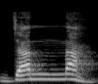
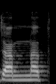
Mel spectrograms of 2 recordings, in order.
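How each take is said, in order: First: The word ends in a soft h sound. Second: The word ends in a bare t sound. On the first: The speaker calls it right. "জান্নাহ এমন হবে" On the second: The speaker calls it wrong. "থেমে পড়লে জান্নাত হয় না"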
